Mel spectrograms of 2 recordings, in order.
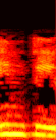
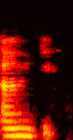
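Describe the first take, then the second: First: The word begins with an 'i' vowel. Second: The word begins with an 'a' vowel. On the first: It is a casual colloquial style. "in style they say inti" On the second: It is the standard form. "the proper pronunciation is auntie"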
